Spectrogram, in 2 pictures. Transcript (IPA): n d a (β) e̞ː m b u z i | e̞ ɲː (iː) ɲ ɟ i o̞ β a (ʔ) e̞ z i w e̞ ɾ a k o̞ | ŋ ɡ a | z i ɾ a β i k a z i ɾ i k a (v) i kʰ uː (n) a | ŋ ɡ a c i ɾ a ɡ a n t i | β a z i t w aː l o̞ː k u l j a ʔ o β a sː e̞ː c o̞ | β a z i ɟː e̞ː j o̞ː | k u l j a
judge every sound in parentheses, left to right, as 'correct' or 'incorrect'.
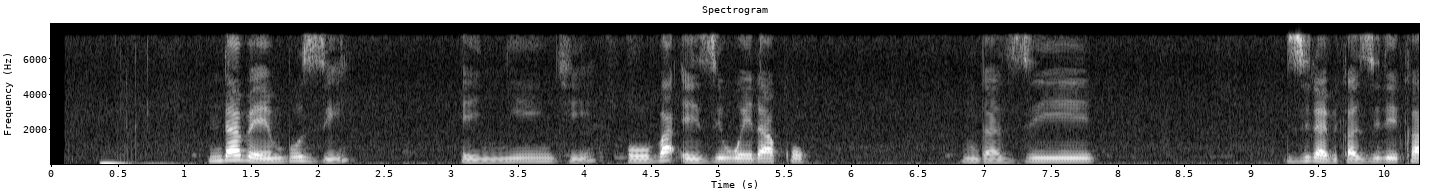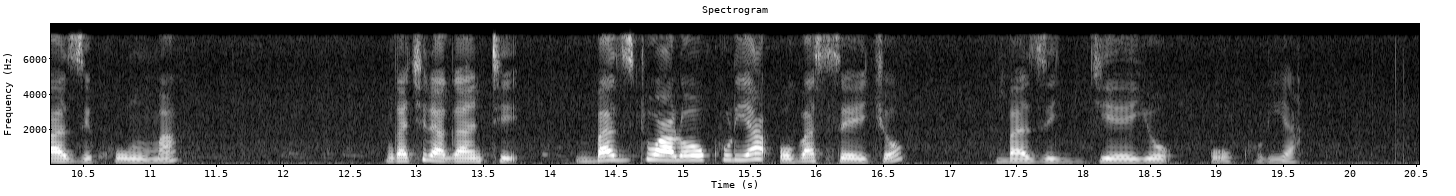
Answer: correct, correct, correct, incorrect, incorrect

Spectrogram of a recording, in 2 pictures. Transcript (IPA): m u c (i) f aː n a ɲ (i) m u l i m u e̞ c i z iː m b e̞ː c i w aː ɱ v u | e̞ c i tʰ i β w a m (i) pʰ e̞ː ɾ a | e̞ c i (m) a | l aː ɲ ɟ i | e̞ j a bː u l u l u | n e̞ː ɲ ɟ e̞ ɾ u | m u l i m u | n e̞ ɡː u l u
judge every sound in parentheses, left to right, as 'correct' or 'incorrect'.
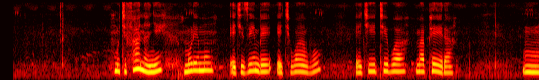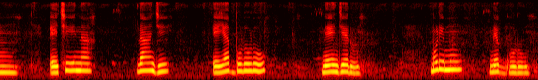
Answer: correct, correct, incorrect, incorrect

